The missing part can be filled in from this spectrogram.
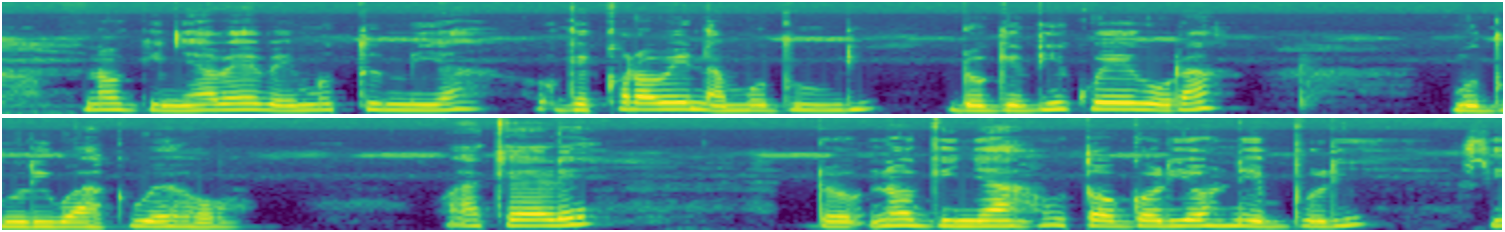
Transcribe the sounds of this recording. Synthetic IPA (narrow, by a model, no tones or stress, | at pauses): nɔɡiɲaβɛβɛimotumiaoɡekɔɾɔwenamoðuɾi | ndoɡeðiekweɣoɾa | moðuɾiwakuɛɦɔ | wakɛɾe | nɔɡiɲaotɔɡɔɾiɔneboɾi | s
